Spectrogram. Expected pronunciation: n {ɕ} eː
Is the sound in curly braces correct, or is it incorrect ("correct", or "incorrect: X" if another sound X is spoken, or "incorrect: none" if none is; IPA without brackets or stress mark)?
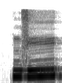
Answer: incorrect: z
